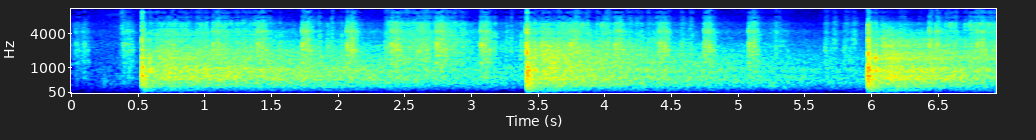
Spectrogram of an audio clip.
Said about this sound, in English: Three knocks on the west door of York Minster, the traditional way for a new archbishop to introduce himself.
